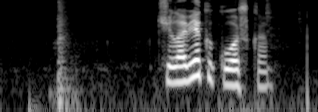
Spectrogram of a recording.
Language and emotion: Russian, neutral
